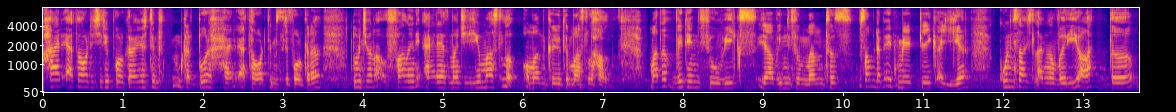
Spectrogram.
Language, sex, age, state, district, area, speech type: Kashmiri, male, 45-60, Jammu and Kashmir, Budgam, urban, spontaneous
